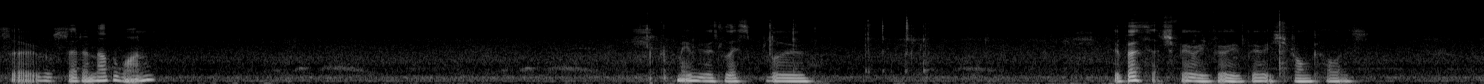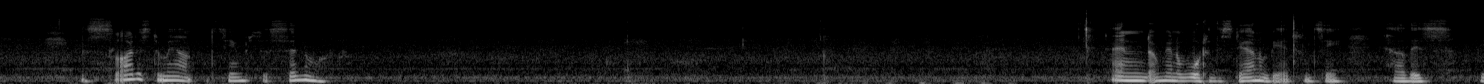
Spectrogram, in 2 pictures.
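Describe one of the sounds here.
A paintbrush strokes softly across paper.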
